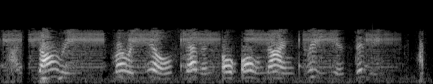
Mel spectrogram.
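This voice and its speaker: A muffled old radio recording with prominent music behind a telephone operator. Her voice is very high. She is clipped, formal and detached in 1940s drama style. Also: moderate pace, creaky. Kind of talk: 1940s radio thriller acting.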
